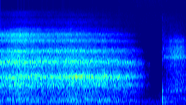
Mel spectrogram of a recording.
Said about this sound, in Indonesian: Ambil nafas panjang dari hidung. Buang nafas dari mulutnya.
